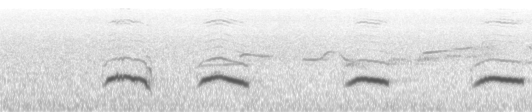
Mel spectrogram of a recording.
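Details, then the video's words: White-rumped shama (murai batu) singing vigorously in the morning with a rich fill song: four clear, arched whistles, each slightly rising then falling, spaced about half a second apart over a quiet background. "MURAI BATU GACOR ISIAN MEWAH"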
